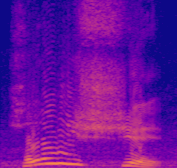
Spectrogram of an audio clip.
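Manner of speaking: slow, high, stretched-out exclamation; excited. Real, not acted. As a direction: draw it out in awe. Overwhelmed by excitement.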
